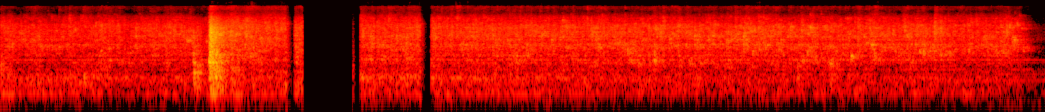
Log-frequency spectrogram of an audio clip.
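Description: Water pours into a pet raven's water dish, a steady gushing stream that runs throughout with a brief clatter near the start and a short break in the middle, close and fairly quiet, with no talk.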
